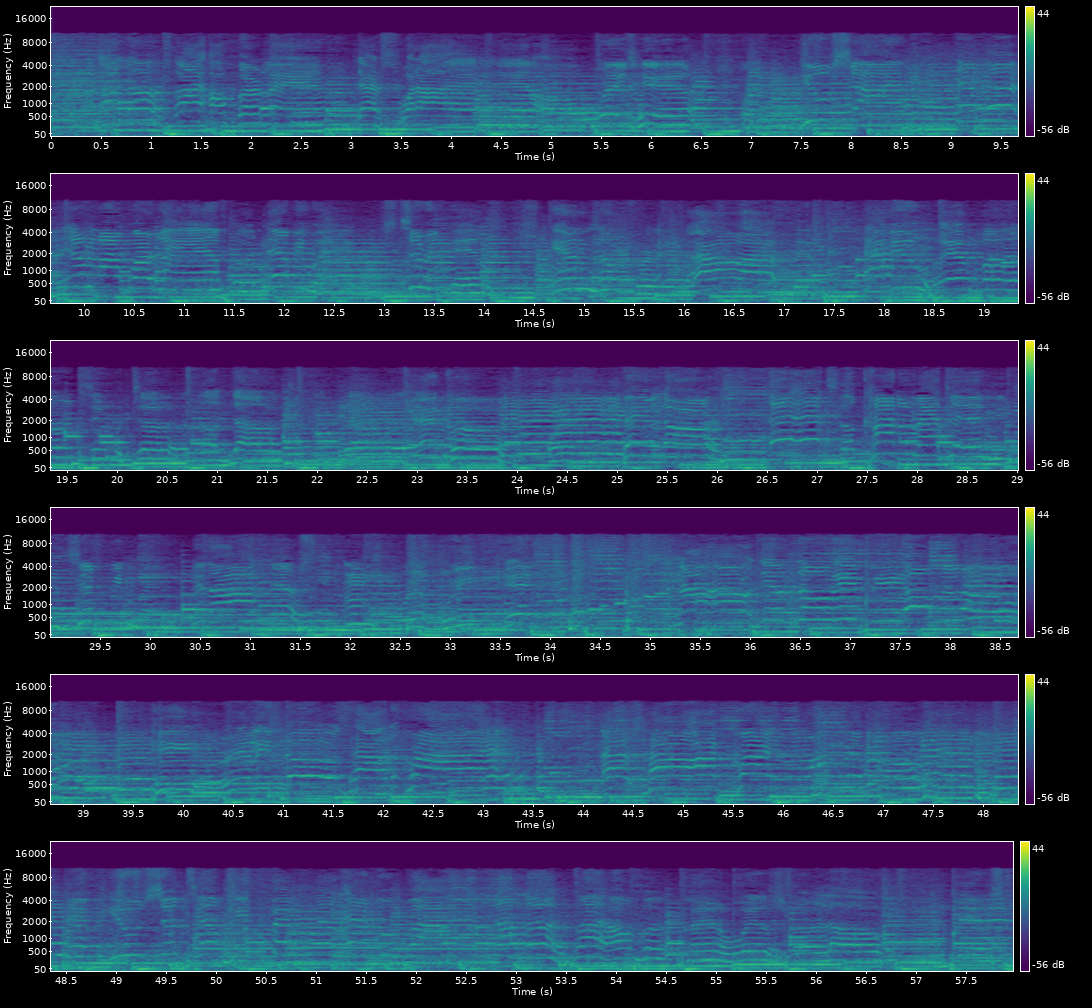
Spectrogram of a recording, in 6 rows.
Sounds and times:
Music: 0:00.0 - 0:57.9.

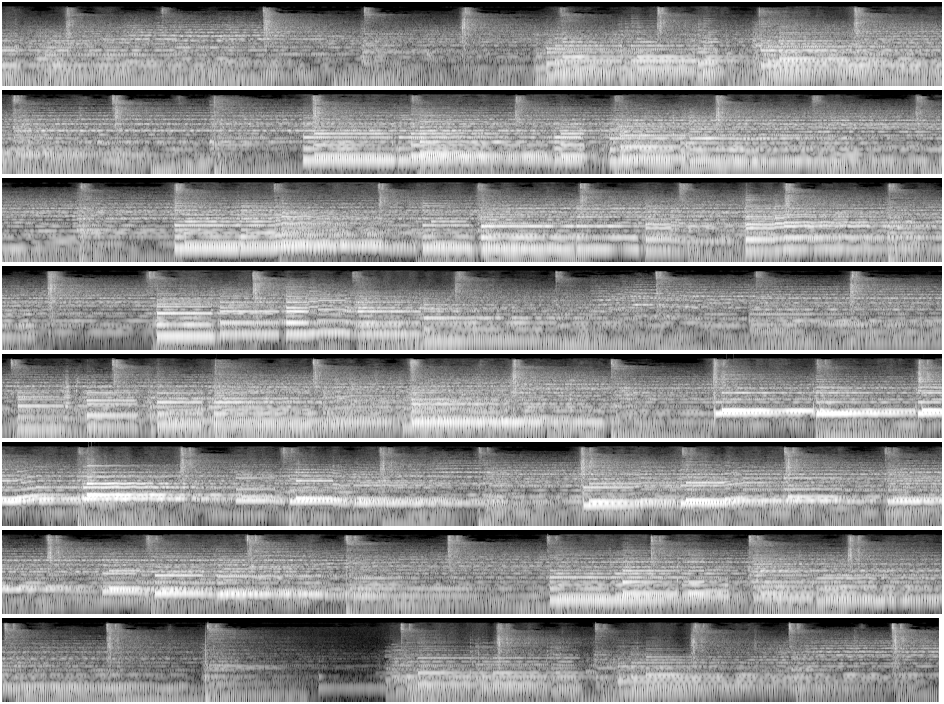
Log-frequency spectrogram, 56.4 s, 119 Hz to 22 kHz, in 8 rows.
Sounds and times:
Guitar: 0:00.0 - 0:56.3.

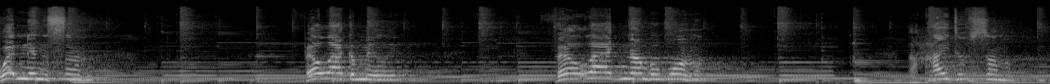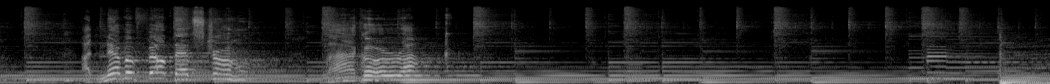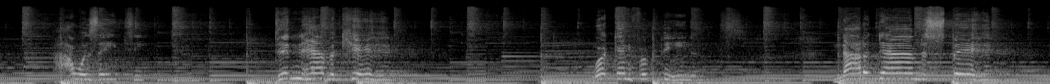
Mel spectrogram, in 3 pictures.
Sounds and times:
Music: 0:00.0 - 0:31.5.

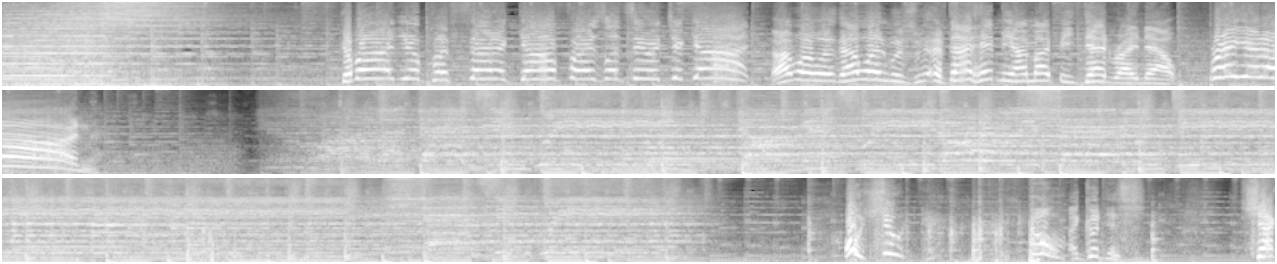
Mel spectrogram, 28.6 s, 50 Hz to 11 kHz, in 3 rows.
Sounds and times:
Music: 0:00.0 - 0:28.6
Speech: 0:02.6 - 0:10.3, 0:26.8 - 0:27.7, 0:28.4 - 0:28.6.

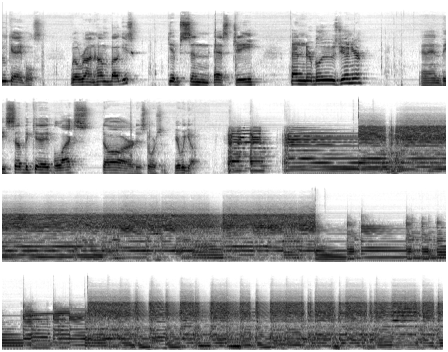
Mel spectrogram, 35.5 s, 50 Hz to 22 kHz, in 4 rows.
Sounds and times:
Speech: 0:00.0 - 0:05.2, 0:05.8 - 0:07.4, 0:08.3 - 0:12.9.

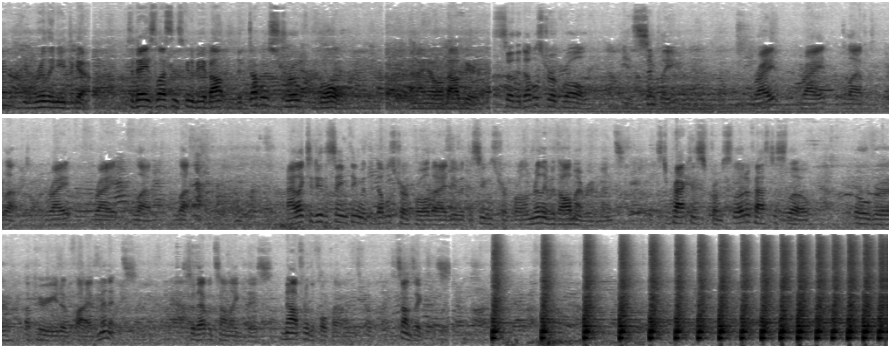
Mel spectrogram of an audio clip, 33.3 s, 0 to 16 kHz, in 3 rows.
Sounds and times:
Speech: 0:00.0 - 0:31.9.

